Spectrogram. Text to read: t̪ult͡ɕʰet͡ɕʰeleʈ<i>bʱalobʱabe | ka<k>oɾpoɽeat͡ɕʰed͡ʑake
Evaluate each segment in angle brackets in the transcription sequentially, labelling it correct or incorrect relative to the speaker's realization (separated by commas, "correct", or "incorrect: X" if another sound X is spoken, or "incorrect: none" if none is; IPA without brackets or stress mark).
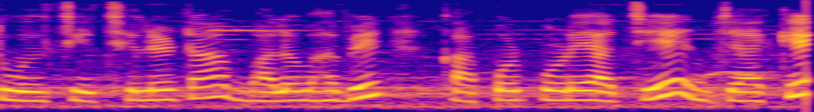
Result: incorrect: a, incorrect: p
